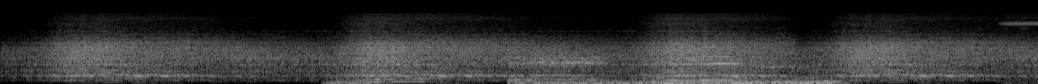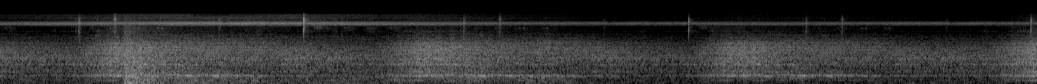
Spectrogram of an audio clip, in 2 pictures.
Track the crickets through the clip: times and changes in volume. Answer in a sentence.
You can hear the crickets from 9.9 to 20.7 s, getting quieter.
